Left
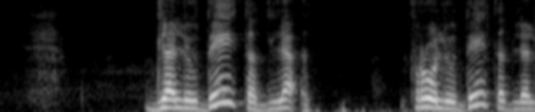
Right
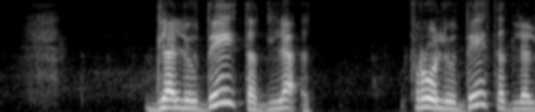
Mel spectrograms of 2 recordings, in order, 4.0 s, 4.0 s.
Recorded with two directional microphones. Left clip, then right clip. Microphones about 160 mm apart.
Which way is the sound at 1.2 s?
5° left (ahead or behind).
